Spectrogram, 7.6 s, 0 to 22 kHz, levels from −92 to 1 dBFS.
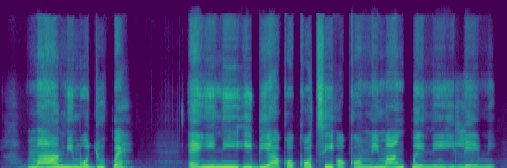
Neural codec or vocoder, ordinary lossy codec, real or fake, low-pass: autoencoder, 48 kHz, 128 numbers a frame, DAC-VAE, trained on Japanese speech; none; fake; none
